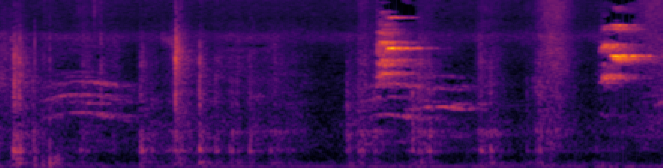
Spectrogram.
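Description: Short high-pitched animal cries over faint room noise: a small one near the start and a stronger, bending one about two and a half seconds in.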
